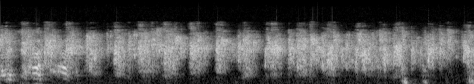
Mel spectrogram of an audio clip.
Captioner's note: audience applauding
